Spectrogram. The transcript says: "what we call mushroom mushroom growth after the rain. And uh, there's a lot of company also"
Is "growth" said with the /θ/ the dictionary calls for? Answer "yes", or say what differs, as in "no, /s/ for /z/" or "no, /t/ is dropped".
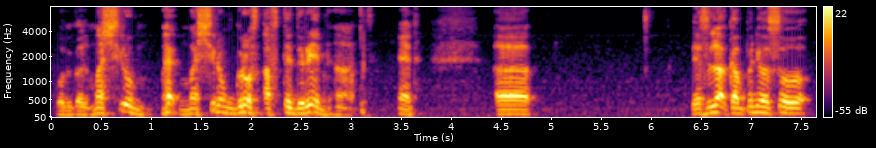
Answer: no, /s/ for /θ/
